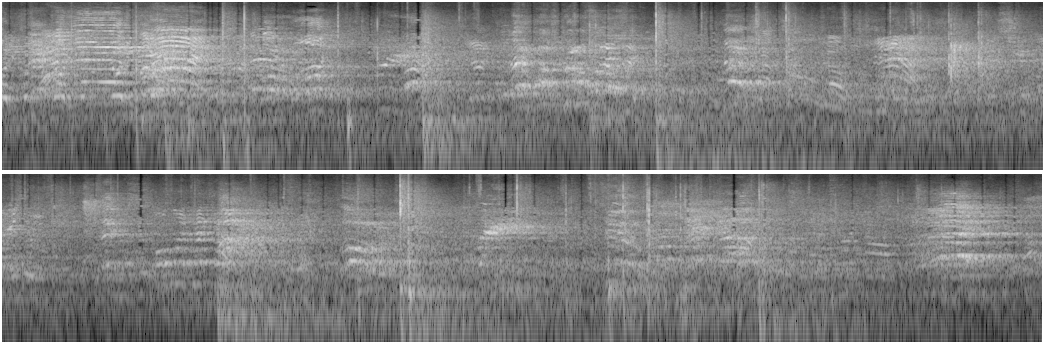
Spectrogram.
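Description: Young men and women shout and call out across a large echoing gym.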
